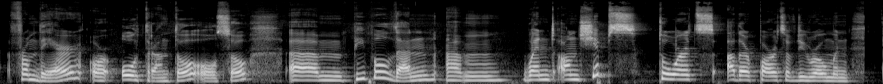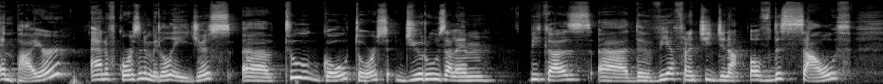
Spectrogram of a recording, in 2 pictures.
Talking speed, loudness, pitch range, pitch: 130 wpm, -14 LUFS, 185-235 Hz, 205 Hz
